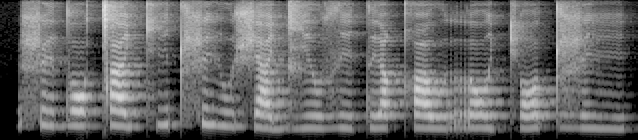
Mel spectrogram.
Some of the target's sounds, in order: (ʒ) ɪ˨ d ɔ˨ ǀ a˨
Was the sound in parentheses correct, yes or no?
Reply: no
